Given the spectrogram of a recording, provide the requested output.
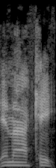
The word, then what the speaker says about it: Nike: KN running shoes they beautiful they're made by Nike that's Nike it's n i ke it's pronounced Nike how do you pronounce l i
